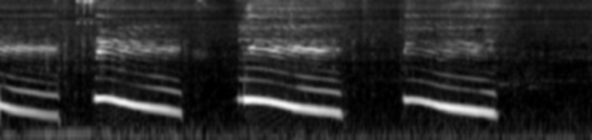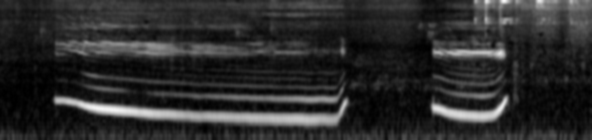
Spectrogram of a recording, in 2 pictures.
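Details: Husky named Whiskey, a pet wolf dog, making long falling whines while playing with a bird indoors; five drawn-out tonal cries, the longest about three seconds and dropping steadily in pitch, with a person talking nearby.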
